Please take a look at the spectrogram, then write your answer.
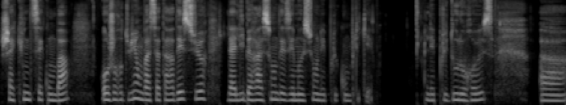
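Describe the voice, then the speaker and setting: Her tone dark and mellow, a woman speaks at medium pitch and a moderate pace with fairly even intonation, on a very clean, dry, close recording with no echo and a silent background. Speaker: life coach and podcast host. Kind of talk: solo podcast monologue.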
